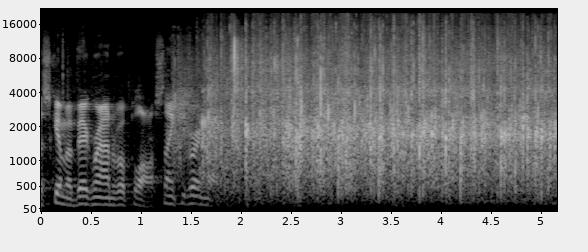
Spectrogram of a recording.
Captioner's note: audience applauds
